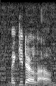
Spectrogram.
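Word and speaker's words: Megidolaon: You pronounced it correctly. Oh, that's cool. Megidolaun.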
